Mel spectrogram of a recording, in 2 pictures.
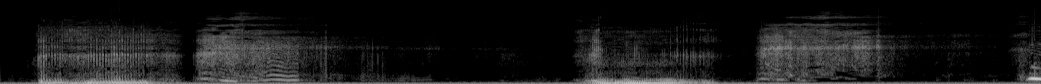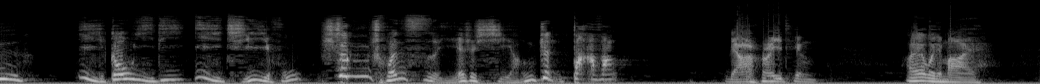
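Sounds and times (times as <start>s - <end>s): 
man's voice imitating loud rumbling snores: 0.3s - 3.8s, 5.7s - 8.9s
speech: 11.5s - 16.7s, 17.7s - 18.7s, 19.5s - 20.3s.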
